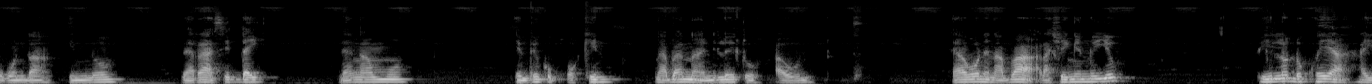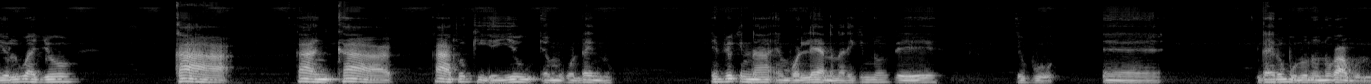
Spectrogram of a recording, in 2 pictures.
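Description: A speech recording that carries Opus compression damage from start to finish, plainly audible across the whole clip. Voiced sounds come out rough and grainy, with a noisy texture where the tone should be clean, while the band stays full, reaching up to about 20.2 kHz. That pattern is likely the codec's music mode at a low rate near 24 kbps, refilling starved bands with folded or noise-like content.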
